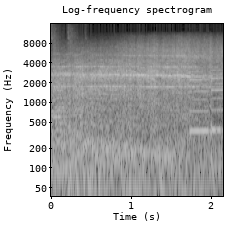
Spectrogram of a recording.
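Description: A steady rushing, rumbling transition sound effect under an animated segment bumper, with a faint high tone sliding slightly down. Near the end a music cue with sustained tones comes in.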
